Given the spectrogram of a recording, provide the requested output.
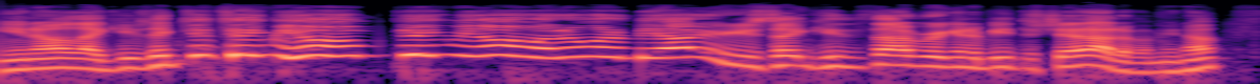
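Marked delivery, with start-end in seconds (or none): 0.7-2.7 very high, bawling, pleading voice. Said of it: "he just started bawling".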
